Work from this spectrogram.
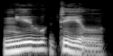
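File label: "new deal", British English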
